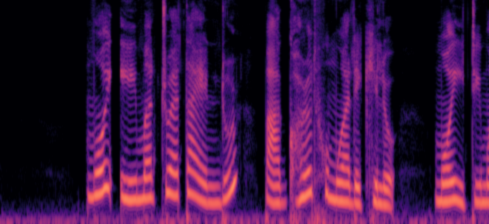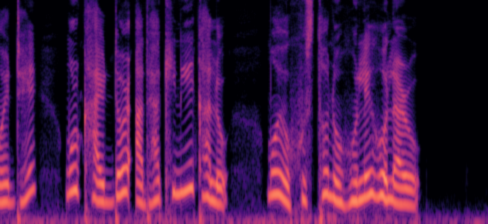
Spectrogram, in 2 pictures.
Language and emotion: Assamese, fearful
